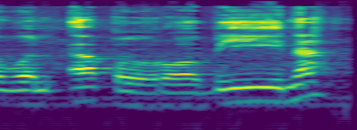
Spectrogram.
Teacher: با کو ایک کے برابر لمبا کریں گے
